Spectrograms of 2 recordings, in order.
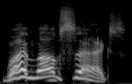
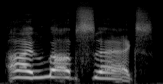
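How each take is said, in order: First: Slowly drawn-out, higher stage line of I love sex; milk it on stage, slow and high; imitating his own slow stage delivery; slow high mock line. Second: Slow, high, drawn-out yell of I love sex; slow high mock shout from the crowd; fan shouting. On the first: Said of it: "And I said". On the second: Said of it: "David Pierce goes".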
